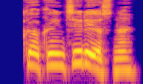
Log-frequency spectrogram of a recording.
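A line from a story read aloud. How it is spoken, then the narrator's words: Purred. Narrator (Russian): промурлыкала Мириэль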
